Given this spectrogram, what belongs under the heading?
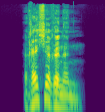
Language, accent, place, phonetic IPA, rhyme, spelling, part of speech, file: German, Germany, Berlin, [ˈʁɛçəʁɪnən], -ɛçəʁɪnən, Rächerinnen, noun, De-Rächerinnen.ogg
- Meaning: plural of Rächerin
